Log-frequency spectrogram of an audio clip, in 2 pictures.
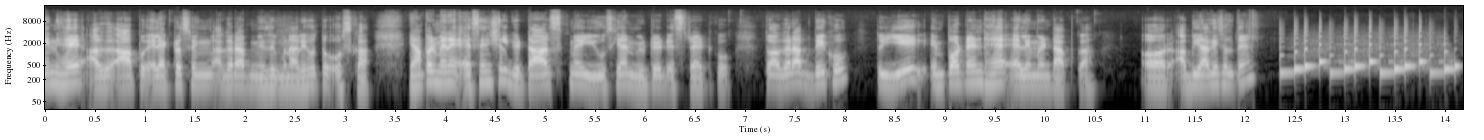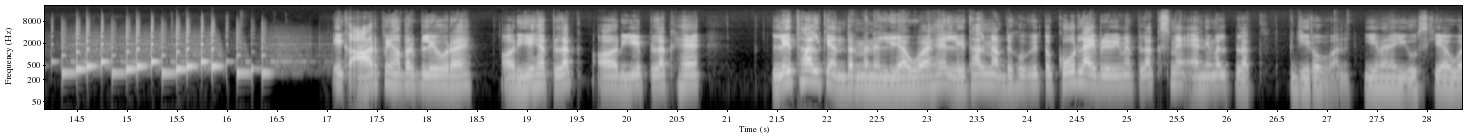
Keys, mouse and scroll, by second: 1.0 click, 3.9 super+KP_Add, 5.6 super+KP_Subtract, 6.6 click, 10.1 right click, 11.6 space, 15.7 space, 16.2 click, 21.3 click, 23.0 super+KP_Add, 25.7 super+KP_Subtract, 26.8 click.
